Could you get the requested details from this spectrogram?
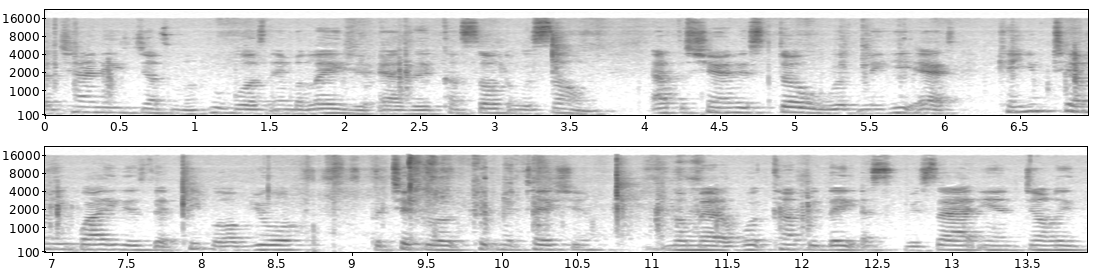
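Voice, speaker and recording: The speech comes at a fairly quick pace, with noticeable background noise behind it. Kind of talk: reading aloud from a book in a group study.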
